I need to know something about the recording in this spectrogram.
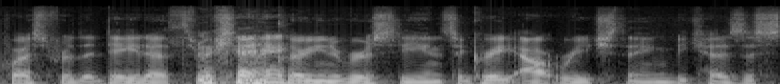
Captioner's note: laughs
